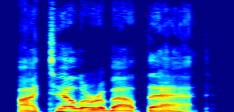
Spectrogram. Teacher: when these words go unstressed people tend to just omit the letter H and the sound that it corresponds to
